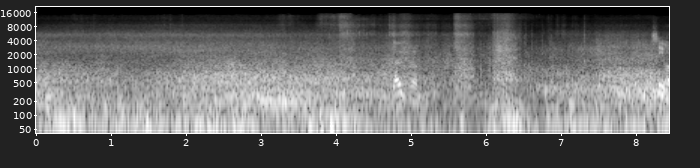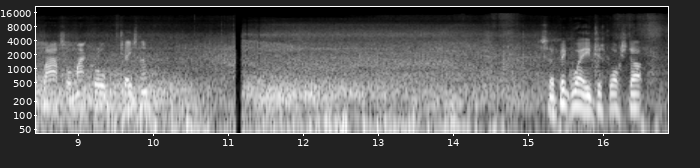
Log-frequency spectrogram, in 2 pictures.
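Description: Waves break and wash over a shingle beach.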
